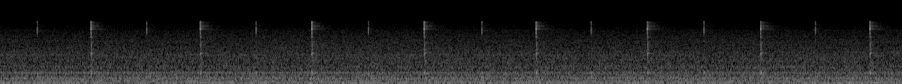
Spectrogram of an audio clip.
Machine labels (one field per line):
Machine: valve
